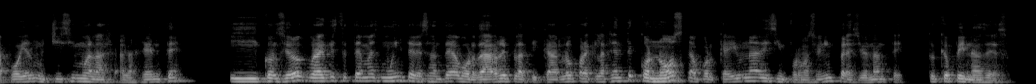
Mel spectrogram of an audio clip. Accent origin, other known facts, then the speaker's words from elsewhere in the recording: Guadalajara, Jalisco, Mexico; soy de Guadalajara, igual que Sandra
